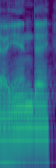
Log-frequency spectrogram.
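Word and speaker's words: Allende: 25 years old and that's y too alende is that am I saying it right then aende I think it's pronounced but it's all good you're close you're Greeno aende acceptable alende aende but uh you know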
